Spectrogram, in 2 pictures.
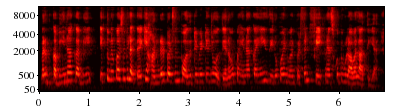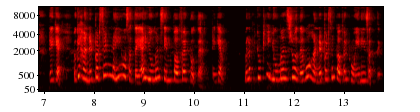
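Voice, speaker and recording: A woman's voice: high-pitched, animated, quick pace, a little mellow. A woman giving casual spiritual self-help advice, chatty and often checking in with "ठीक है?". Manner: chatty, keeps adding "ठीक है?". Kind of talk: casual advice talk to camera.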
